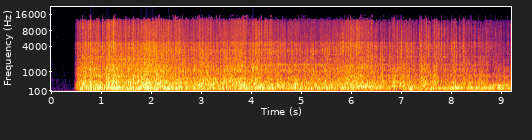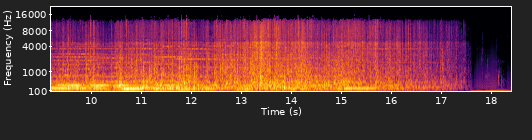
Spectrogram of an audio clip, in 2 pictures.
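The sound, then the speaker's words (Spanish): Dense, steady rattle of hail and heavy rain pelting hard surfaces on a rainy afternoon in Mexico City, with a low rumble of city traffic underneath, continuous and loud for about seventeen seconds before cutting off abruptly. “Una tarde, una tarde lluviosa en la Ciudad de México que suena a granizo.”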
